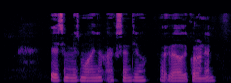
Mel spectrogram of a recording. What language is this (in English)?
Spanish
